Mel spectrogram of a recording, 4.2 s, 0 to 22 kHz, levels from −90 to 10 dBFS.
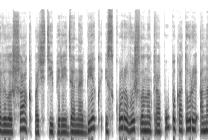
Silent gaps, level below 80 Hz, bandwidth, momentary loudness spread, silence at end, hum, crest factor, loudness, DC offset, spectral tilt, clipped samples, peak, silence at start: none; -50 dBFS; 17 kHz; 6 LU; 0 s; none; 10 dB; -16 LUFS; under 0.1%; -6 dB/octave; under 0.1%; -4 dBFS; 0 s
